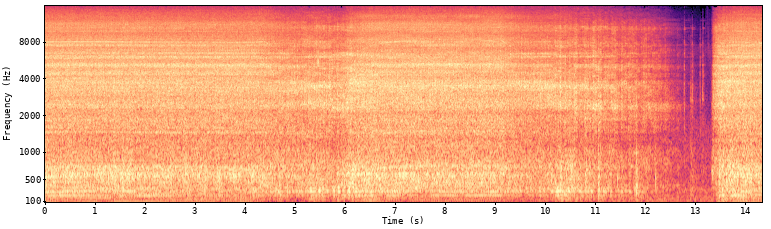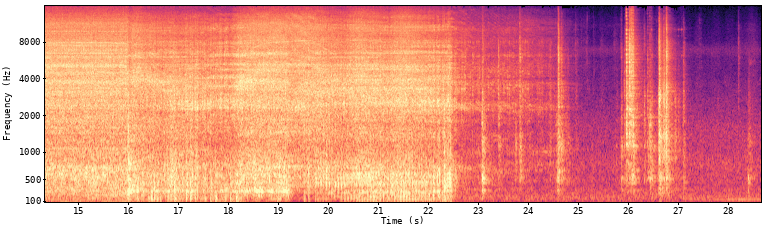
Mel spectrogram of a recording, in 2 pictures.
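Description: A power tool running steadily at full speed in two long runs, about twelve and nine seconds, with a short break between, followed by a few scattered knocks and clicks.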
